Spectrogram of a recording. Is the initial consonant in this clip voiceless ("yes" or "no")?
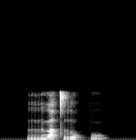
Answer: no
